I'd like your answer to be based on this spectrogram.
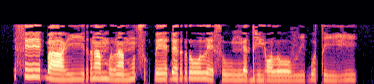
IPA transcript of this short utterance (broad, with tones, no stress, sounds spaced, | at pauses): s eː˦ ɓ aː˨ ɣ iː˨ r ã˦ m ʊ˨ l ã˨ m ũ˦ s ʊ˨ k͡p eː˦ ɗ ɛ˦ r oː˦ l e˨ s uː˨ ŋ ɛ˨ d i˨ j ɔ˨ l oː˨ v i˨ ɓ ʊ˦ t iː˨ ɣ i˦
